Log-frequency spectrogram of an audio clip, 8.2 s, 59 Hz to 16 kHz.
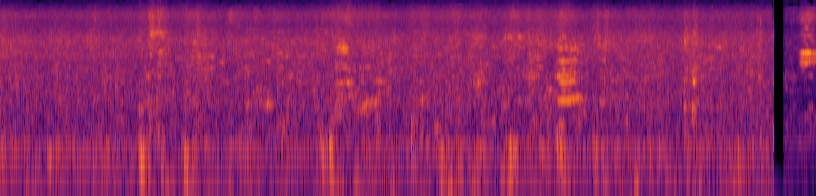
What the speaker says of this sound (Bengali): হলদিবাড়ি থেকে জার্নি শুরু করে 21 কিলোমিটার করছে আমাদের ট্রেন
